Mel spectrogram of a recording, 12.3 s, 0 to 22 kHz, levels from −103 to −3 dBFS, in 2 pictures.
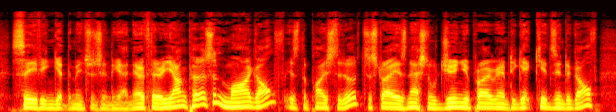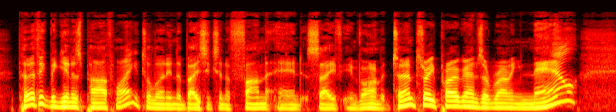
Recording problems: none

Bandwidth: 14.5 kHz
